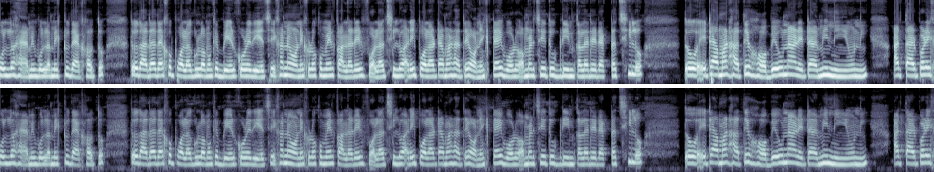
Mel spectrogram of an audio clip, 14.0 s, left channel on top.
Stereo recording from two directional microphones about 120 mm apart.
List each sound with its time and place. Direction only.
0.0 s speech: 25° left (ahead or behind)
11.7 s speech: 15° left (ahead or behind)
11.9 s speech: 25° left (ahead or behind)
12.6 s speech: 10° left (ahead or behind)
13.6 s speech: 25° left (ahead or behind)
